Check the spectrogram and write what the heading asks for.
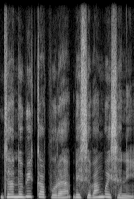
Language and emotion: Bodo, neutral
